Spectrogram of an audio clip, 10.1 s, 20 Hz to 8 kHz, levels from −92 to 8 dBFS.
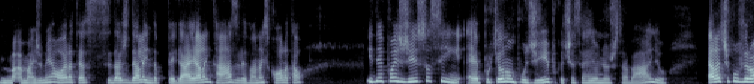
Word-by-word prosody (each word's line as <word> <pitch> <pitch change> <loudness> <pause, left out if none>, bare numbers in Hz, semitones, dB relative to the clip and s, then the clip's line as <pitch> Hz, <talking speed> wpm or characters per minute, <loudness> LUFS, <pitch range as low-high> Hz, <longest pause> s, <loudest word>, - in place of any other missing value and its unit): ma 190 -2 -1
mais 185 -1 -2
de 195 - -4
meia 240 +2 -1
hora 230 +2 +3
até 235 -2 -3
a 225 - -3
cidade 215 -1 -4
dela, 215 +2 +3
ainda 210 -3 -1
pegar 190 -1 +2
ela 225 +4 +5
em 265 - -4
casa, 210 +1 0
levar 190 -1 -4
na 225 - -2
escola, 220 -1 -2
tal. - - -4 0.9
E 300 - +2
depois 335 -1 +1
disso, 315 +5 +1
assim, 325 -9 -1
eh, 200 0 +3
porque 240 +6 0
eu 280 - +9
não 290 -3 +4
pude 230 -5 -3
ir, 235 +6 +1
porque 250 - -10
eu - - -8
tinha 210 - -5
essa 205 +1 -9
reunião 195 -1 -3
de 185 - -10
trabalho, 180 +3 -4 0.5
ela 305 - +8
tipo 315 +1 -1
virou 285 0 +7
220 Hz, 225 wpm, -24 LUFS, 195-270 Hz, 0.9 s, eu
